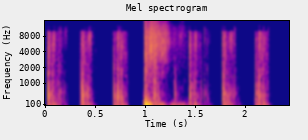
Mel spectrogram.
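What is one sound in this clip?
A wet splat bursts loudly.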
